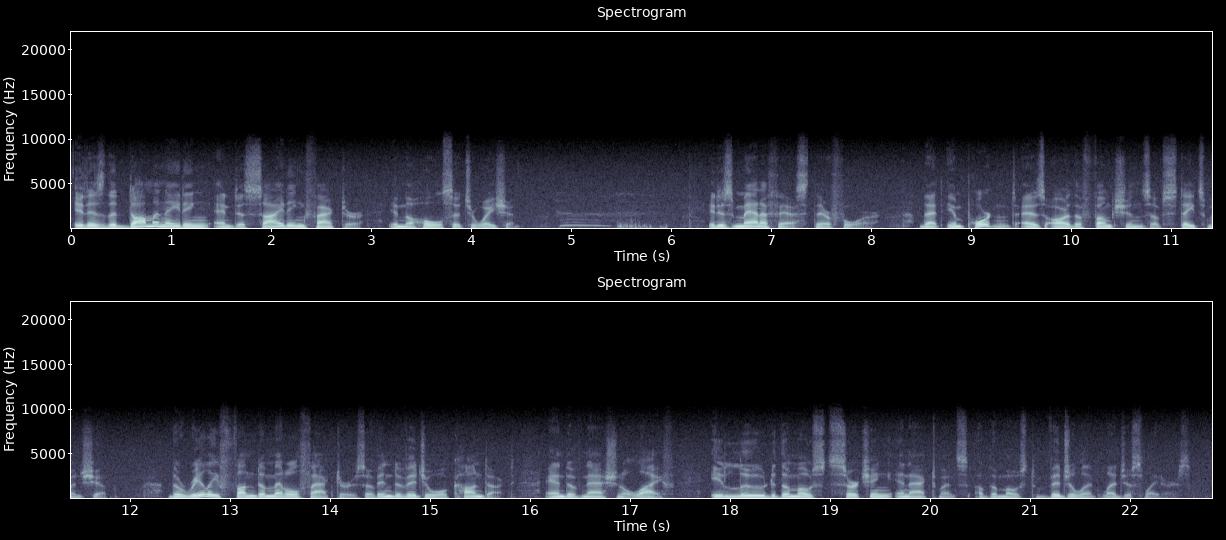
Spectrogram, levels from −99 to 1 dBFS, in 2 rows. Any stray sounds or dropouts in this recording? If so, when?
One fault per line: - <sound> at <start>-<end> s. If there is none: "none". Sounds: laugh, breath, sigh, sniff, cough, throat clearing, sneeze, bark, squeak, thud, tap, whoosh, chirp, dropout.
- sigh at 4.8-6.0 s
